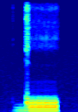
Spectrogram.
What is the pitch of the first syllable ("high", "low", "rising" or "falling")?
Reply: low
